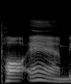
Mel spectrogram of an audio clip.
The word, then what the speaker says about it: pa'am: This word is from a Hebrew word which is pronounced pa'am.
